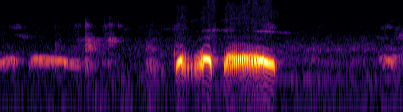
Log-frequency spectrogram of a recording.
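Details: Spotted dove lure call: soft distant coos, then a loud close phrase of two short notes and a long throaty coo, with another faint coo at the end.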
